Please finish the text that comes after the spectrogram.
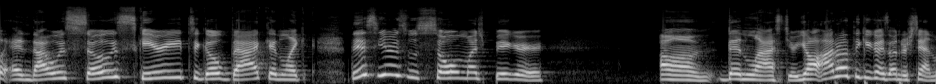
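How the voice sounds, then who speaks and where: A woman's voice: fairly high pitch, clear, resonant tone. A young woman streamer talking casually and emotionally to her chat, rambling and thanking viewers.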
